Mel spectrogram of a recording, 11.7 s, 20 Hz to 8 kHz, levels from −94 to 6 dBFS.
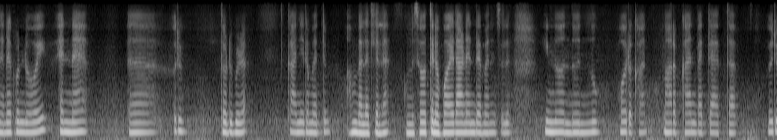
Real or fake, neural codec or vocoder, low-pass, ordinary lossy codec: fake; codec, 16 kHz, about 1 kbps, DyCAST, with the encoder's durations; 7.2 kHz; none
